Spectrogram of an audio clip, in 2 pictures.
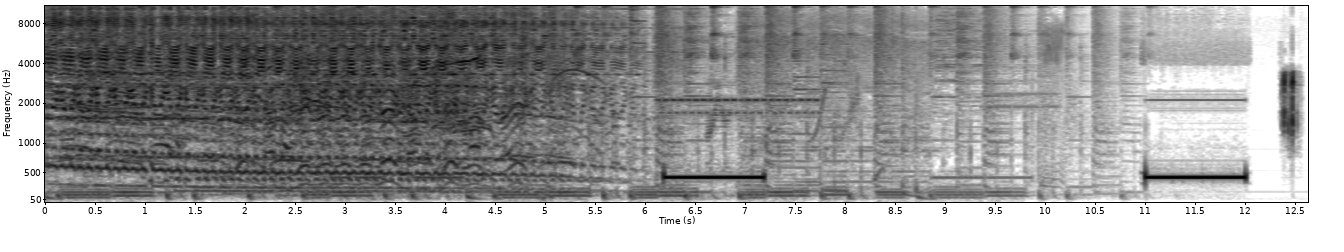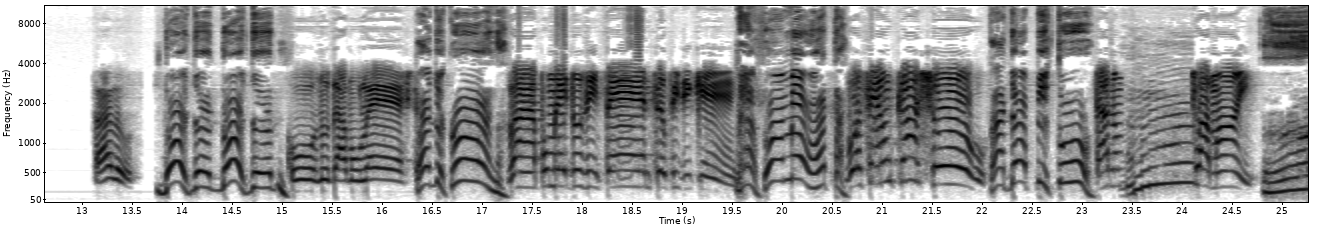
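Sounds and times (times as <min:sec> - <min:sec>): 
laughter: 0:00.0 - 0:06.1, 0:19.5 - 0:20.7
telephone line beeps while placing a call: 0:06.2 - 0:07.7, 0:11.0 - 0:12.0
speech: 0:14.0 - 0:25.2.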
